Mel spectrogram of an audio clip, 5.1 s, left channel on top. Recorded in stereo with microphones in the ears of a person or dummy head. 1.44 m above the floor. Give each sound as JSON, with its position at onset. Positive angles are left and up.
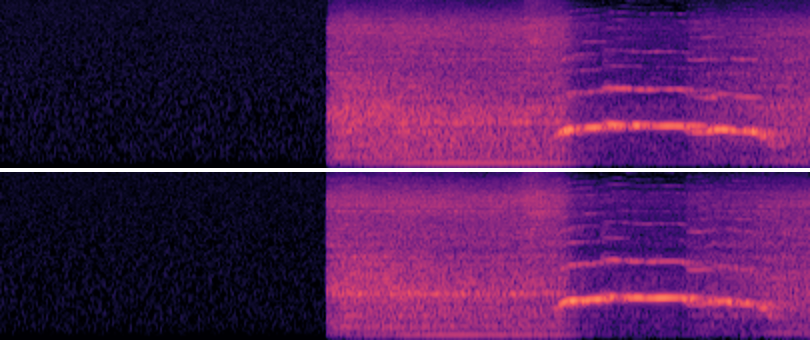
{"t": 2.0, "sound": "a shout", "side_deg": -55, "distance_m": 1.9}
